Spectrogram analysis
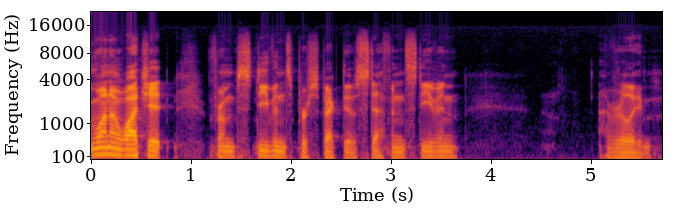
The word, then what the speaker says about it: Stephen: Steven yes yeah it's Steven A lot of people say Stefan which doesn't it doesn't bother me I'm kind of used to it in real life um but yeah the correct pronunciation is Steven oh sucess the ve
